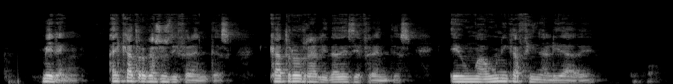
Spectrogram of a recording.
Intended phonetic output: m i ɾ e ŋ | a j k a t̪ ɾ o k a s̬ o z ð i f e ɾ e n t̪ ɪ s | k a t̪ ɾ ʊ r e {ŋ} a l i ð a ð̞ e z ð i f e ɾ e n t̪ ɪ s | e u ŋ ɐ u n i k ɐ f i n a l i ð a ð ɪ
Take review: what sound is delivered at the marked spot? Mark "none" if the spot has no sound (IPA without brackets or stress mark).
none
